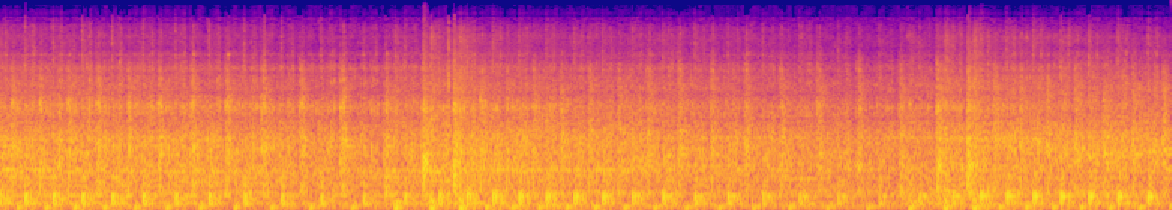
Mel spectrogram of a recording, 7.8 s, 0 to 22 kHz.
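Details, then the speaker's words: S1115 24 HP single-cylinder diesel that had thick black smoke and surging throttle; after service it idles normally with reduced smoke, a steady, even thump at a regular pace and no misses or knocks. "Baik sahabat ketika posisi stasioner ya ini gas ini bisa besar kecil besar kecil ya posisi stasioner itu tidak masalah normal ya"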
